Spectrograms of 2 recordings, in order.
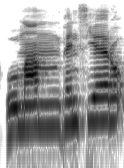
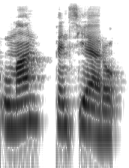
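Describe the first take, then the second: First: The two words run together without a break. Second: A brief stop follows the N before pensiero. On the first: The speaker calls it wrong. "If you do with a connection" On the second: The speaker calls it right. "If you do the N, you just stop for a second"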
